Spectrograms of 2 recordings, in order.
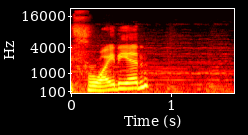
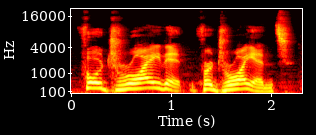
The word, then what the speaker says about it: Foudroyant: Did I just say Freudian? It's pronounced Foudroyant.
